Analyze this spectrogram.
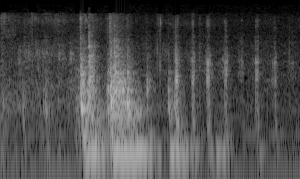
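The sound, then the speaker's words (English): A woman opens the door of a house with a creaking, scraping sound, followed by a string of quieter knocks and rattles as the door swings, without any voices. “It was indeed a woman who opened the door of Professor Smallbone's house to me”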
